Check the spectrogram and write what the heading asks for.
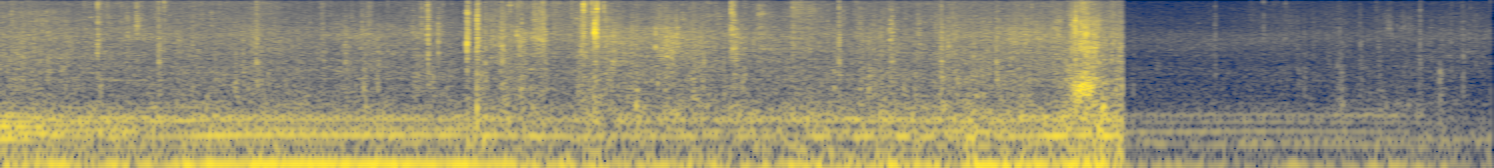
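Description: Jeep Wrangler driving across rough grassland: a steady engine rumble with a few knocks and rattles from the bumpy ground. About seven seconds in the noise drops sharply as the Jeep slows to a stop and its engine runs on more quietly.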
